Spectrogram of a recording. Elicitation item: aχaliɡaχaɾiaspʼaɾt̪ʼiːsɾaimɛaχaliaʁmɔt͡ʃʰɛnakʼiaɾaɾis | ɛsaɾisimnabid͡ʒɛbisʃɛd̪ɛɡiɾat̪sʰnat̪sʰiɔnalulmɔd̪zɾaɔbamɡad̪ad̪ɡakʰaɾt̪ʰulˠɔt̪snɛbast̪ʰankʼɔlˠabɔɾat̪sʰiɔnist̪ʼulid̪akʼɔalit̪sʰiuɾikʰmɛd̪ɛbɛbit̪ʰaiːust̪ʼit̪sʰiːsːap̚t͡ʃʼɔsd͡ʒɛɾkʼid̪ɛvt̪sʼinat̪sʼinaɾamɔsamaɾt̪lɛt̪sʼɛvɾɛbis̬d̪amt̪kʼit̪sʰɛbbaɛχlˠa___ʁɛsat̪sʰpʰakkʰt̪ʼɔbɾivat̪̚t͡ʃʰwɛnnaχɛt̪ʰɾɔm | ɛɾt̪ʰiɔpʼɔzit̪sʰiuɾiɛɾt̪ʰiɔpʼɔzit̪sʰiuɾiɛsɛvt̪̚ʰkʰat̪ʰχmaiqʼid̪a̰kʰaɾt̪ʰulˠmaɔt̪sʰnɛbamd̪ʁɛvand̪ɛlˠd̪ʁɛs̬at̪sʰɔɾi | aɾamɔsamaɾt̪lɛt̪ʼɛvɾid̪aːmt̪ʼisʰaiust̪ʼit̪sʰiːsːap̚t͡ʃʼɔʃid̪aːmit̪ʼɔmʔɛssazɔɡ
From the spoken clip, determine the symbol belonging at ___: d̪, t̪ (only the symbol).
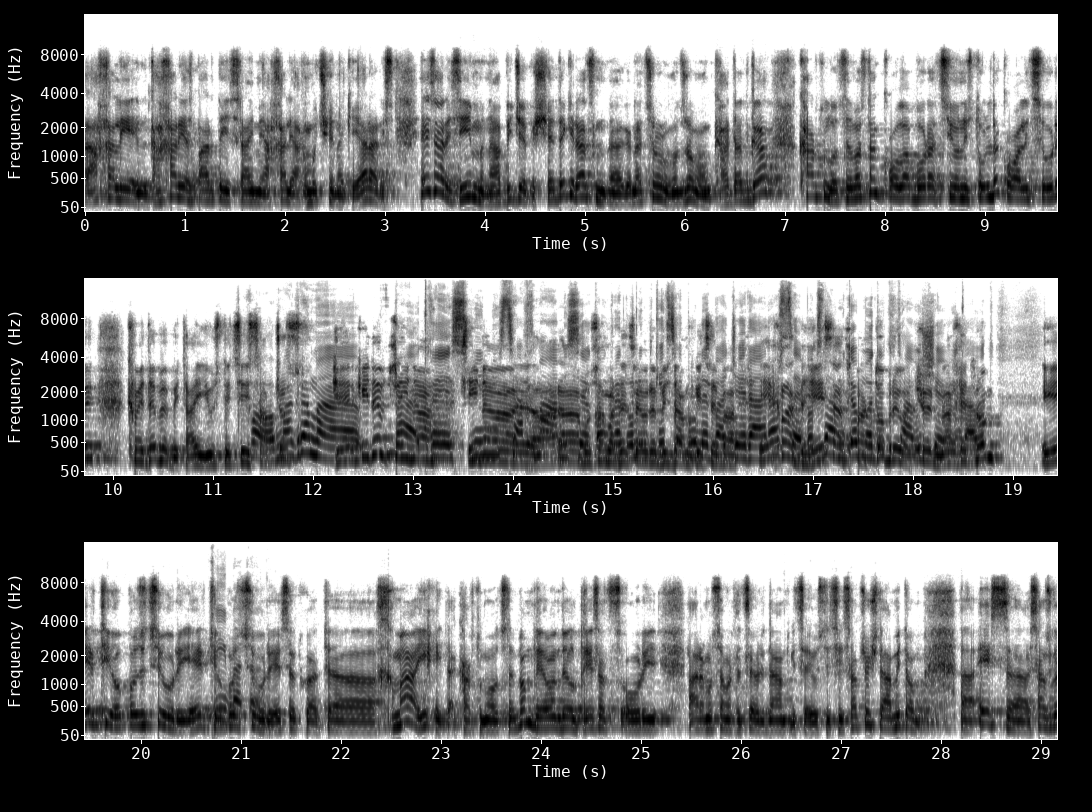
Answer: d̪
